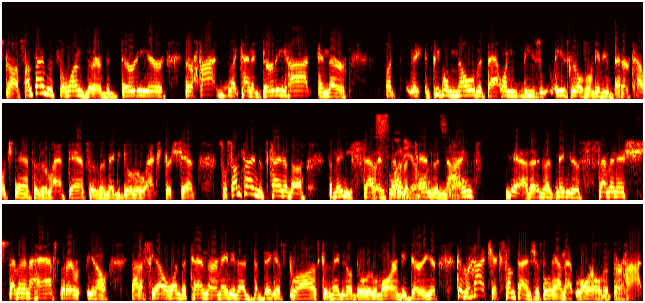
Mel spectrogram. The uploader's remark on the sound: Phone calls.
